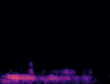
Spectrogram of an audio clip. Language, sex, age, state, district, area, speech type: Hindi, male, 30-45, Bihar, Madhepura, rural, conversation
